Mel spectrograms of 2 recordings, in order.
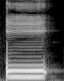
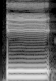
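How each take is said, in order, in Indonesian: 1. Vokalnya keluar tertutup, seperti 'ee'. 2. Vokalnya keluar tertutup, seperti 'ee'.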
